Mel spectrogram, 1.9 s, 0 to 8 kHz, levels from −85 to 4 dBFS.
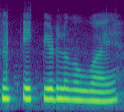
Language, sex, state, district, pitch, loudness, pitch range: Hindi, female, Uttar Pradesh, Shamli, 245 Hz, -14 LUFS, 220-250 Hz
